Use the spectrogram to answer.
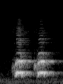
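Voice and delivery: a very high "Cluck, cluck"; hen clucking. Acted. Hen answering Duck with high clucks. Animal noises in picture book.

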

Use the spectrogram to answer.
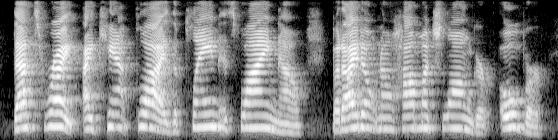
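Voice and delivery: high, loud, anxious radio voice; urgent distress reply. A narrator's reading. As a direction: answer urgently over the static. Frightened boy confirms by radio.

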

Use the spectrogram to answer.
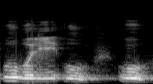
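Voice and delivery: drawn-out rounded ऊ with lips pushed round; vowel demo. Shown as a demonstration. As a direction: hold ऊ long, lips rounded. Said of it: "ओठ क्या हो जा रहा है".

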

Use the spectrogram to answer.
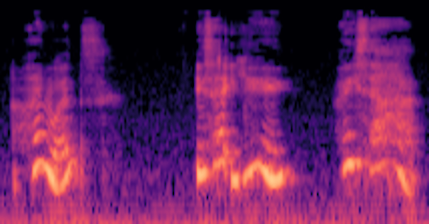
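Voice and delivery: high, sing-song pet-talk voice; talking to dog. Real, not acted. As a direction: coo excitedly at your puppy. Dog sees himself on camera.

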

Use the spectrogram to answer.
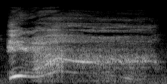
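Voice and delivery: high, slow yelled cheer; slow drawn-out shout. Real, not acted. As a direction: drag out the shout to egg him on. Egging friend on to eat.

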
